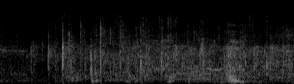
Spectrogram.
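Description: An audience claps steadily for a few seconds, a dense patter of many hands close by, with faint crowd murmur underneath.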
